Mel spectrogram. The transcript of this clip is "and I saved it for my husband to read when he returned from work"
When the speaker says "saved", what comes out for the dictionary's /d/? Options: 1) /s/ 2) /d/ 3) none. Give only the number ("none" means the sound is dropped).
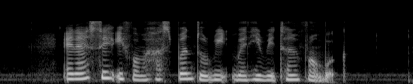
3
